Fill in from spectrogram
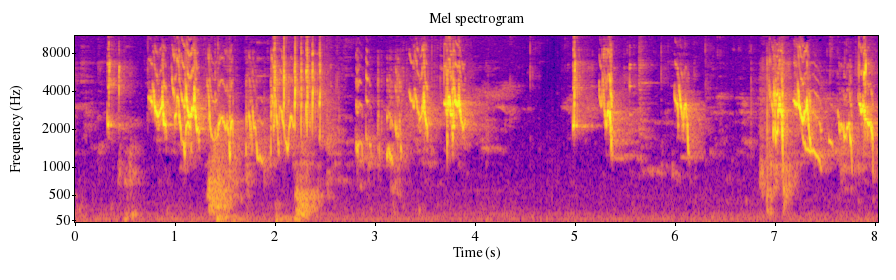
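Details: Australian budgie chirping: a lively run of warbled, scratchy chatter with quick rising and falling whistled notes and squeaky chirps, broken by brief silences, in a quiet setting.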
